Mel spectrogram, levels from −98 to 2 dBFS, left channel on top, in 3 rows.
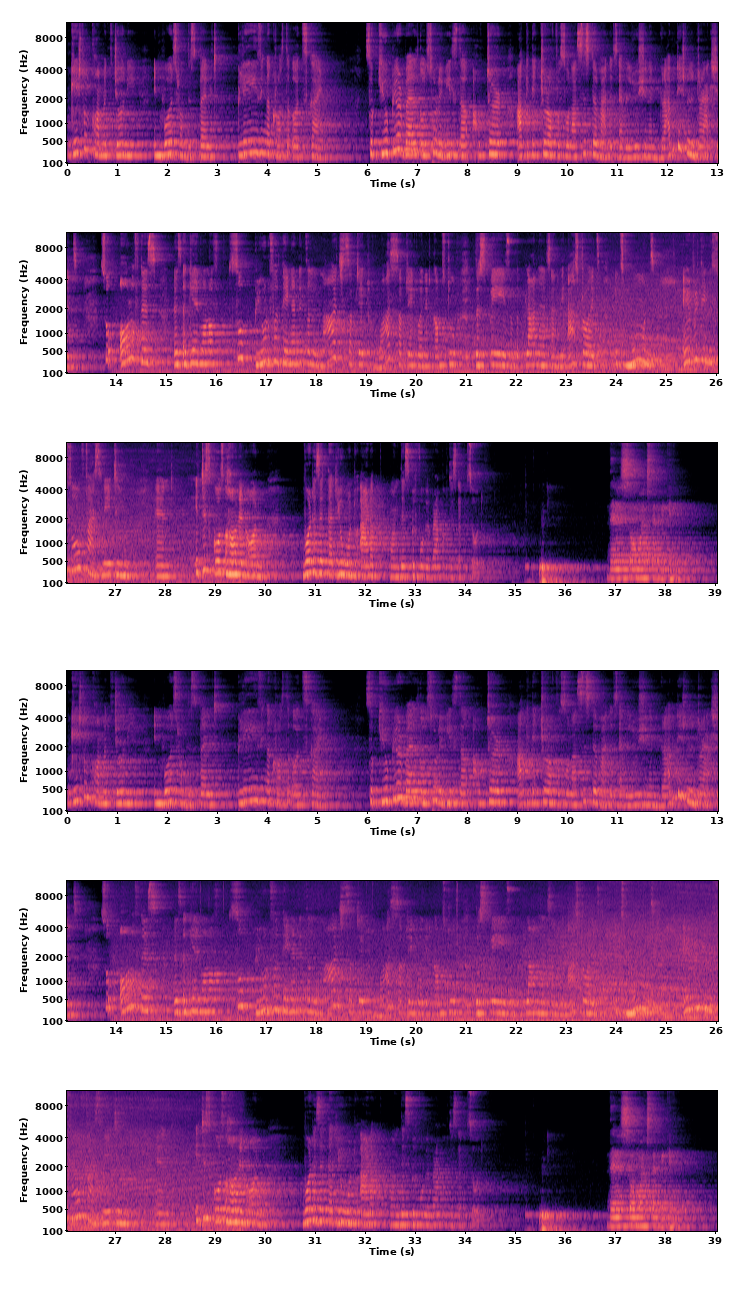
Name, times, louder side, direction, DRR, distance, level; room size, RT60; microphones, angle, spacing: voice 1, 0.0-1.4 1.7-3.0 3.4-5.2 6.0-28.2 28.6-30.3 30.8-32.2 32.5-34.3 35.2-35.7, left 2 dB, 35° left, 5 dB, 0.4 m, -30 dB
sound 1, 13.9-29.6, right 3 dB, 85° right, 0.4 m, -38 dB
voice 2, 36.8-38.2, right 2 dB, 5° right, -5 dB, 1.0 m, -30 dB
9.0 x 5.0 x 3.2 m, 2.8 s
head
